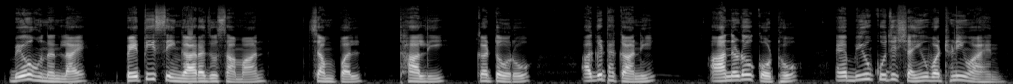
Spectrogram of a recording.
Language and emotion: Sindhi, neutral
